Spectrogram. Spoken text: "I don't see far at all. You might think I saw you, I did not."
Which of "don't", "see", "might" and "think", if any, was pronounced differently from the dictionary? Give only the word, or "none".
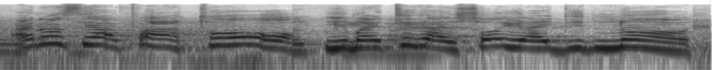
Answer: think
